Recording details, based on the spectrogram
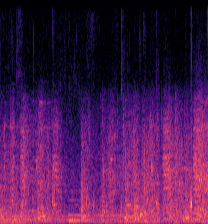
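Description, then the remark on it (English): The wooden wheels of a peddler's wagon coming up a road roll in a steady, loud rumbling clatter, with irregular knocks and creaks throughout and no voices. “That was when they heard the wooden wheels of a peddler's wagon coming up the road.”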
